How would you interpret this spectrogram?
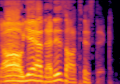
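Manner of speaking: loud mock agreement; sarcastic agreement. Mocking the friend's idea in fake agreement. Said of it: "as if I'm gonna be like".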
